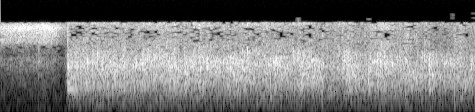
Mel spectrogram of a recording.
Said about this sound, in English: That's some weak-ass applause there. I'll take what I can get.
